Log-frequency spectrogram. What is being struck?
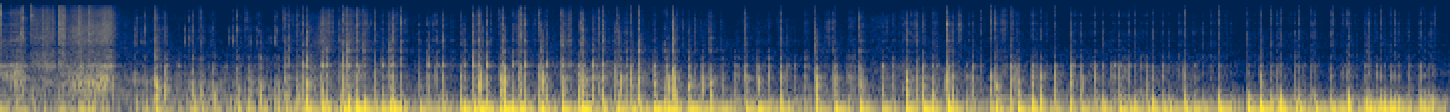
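Small wooden trinket box.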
